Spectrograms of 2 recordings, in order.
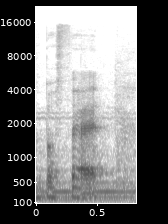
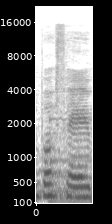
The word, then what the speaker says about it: buffet: Ryan's which is a buffet I know it's called a buffet but I pronounce my teas like in Gourmet I used to love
